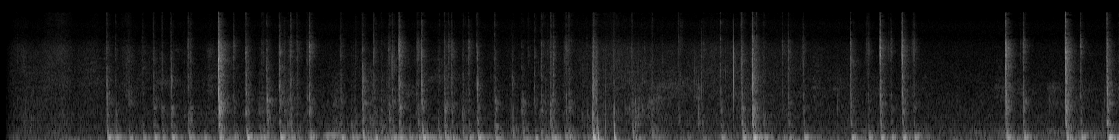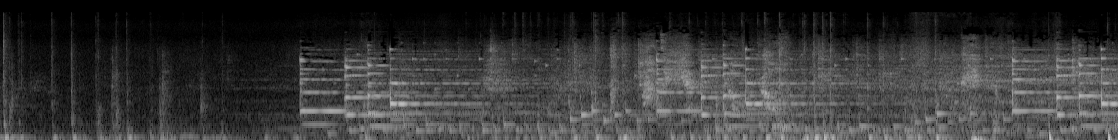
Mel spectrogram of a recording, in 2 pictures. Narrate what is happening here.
I placed the phone on my desk and began typing a document. While I was typing, another phone nearby started ringing, creating an overlapping sound event.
